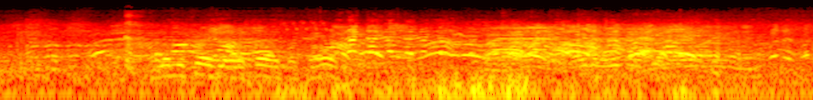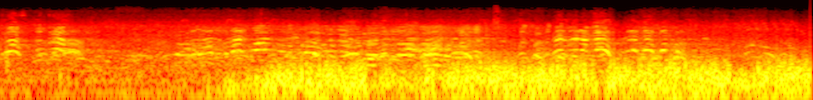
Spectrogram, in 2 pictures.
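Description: Young men shout and call to each other on an open field.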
